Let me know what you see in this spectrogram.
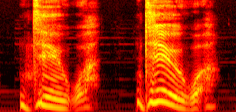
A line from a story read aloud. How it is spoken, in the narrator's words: roared Norman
